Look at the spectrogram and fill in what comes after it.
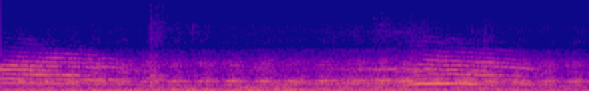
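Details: Weak stray cat resisting force-feeding utters a long, steady, nasal meow with rich harmonics, swelling slightly toward the end, over faint background hum.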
